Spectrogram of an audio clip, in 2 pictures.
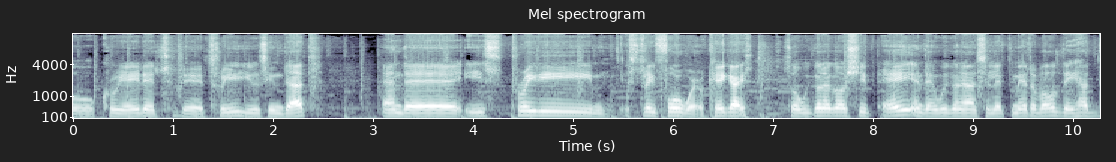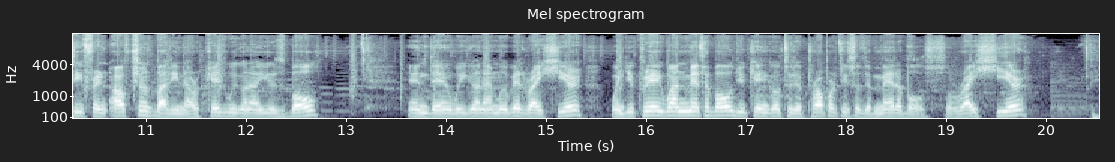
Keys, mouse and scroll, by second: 14.4 click, 14.7 click, 18.3 click.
